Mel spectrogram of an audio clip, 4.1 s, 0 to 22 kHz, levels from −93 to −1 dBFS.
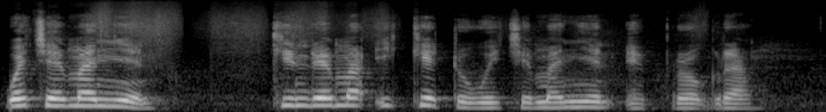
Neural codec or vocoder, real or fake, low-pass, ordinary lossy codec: none; real; none; none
